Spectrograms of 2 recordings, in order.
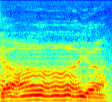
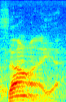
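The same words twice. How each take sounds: First: The word is drawn out and lengthened. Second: The word is said short and plain. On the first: The speaker calls it wrong. "tidak boleh" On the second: The speaker calls it right. "tapi sederhana sa'ya"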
